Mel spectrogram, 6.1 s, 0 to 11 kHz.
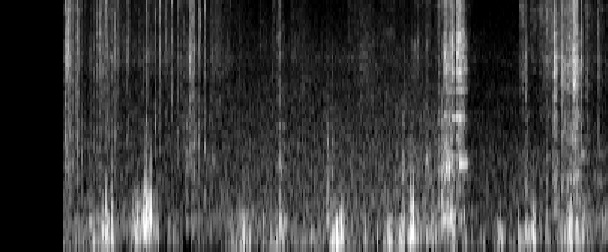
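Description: Aluminium pots and lid of a Swiss army META-50 storm cooker set clinking and scraping as they are handled and taken apart, with several sharp metallic clinks in the second half. Wind buffets the microphone throughout once the sound cuts in about half a second in.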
